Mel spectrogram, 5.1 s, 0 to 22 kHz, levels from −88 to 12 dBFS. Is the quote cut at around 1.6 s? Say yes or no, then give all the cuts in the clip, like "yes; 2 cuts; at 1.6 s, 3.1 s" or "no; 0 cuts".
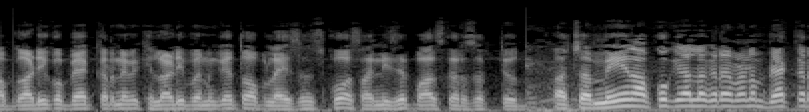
no; 1 cut; at 3.3 s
